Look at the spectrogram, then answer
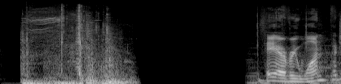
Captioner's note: door whirring, locks latch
